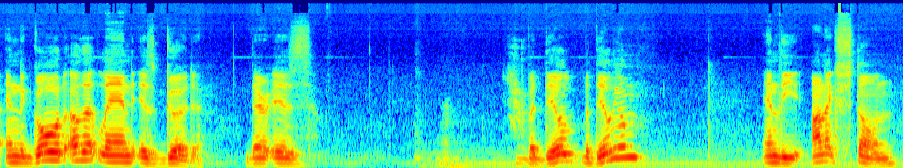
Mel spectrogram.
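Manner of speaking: slow, measured scripture reading. Acted. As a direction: read it out like a careful lesson.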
